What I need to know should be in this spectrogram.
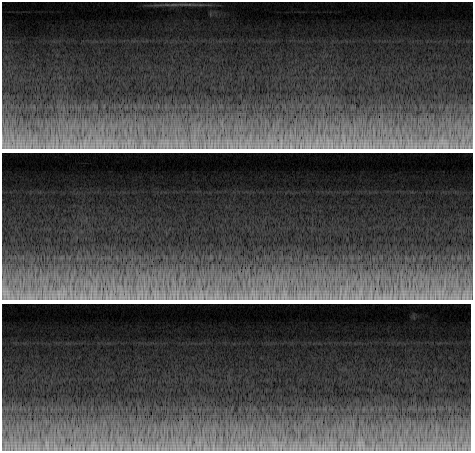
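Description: A truck engine rumbles steadily as the truck drives along a highway.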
